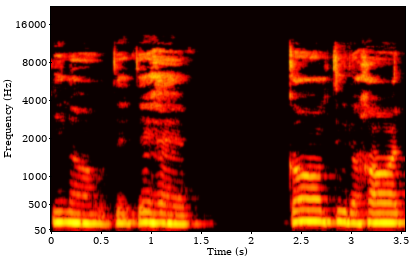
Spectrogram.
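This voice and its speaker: A high-pitched man with a Virginia accent, a dark, mellow tone and monotone, flat intonation. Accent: US South, Virginia. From Virginia, Middlesex County. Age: 60s. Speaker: oral history interviewee. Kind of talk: oral history interview.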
